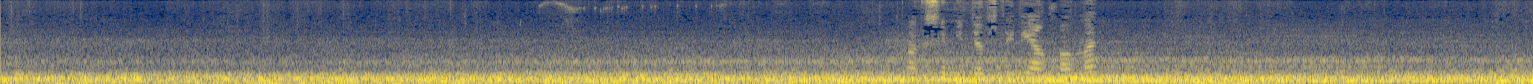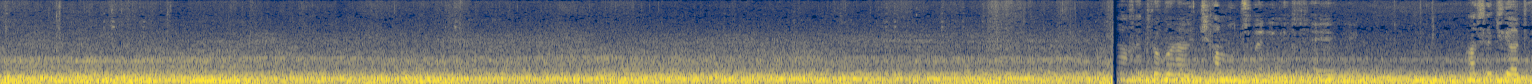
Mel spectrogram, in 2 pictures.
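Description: Car driving along at speed, heard from inside the cabin: a steady drone of engine and tyre noise with a faint steady hum. It drops out for a moment about twenty-six seconds in, then carries on.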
